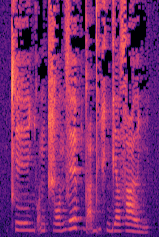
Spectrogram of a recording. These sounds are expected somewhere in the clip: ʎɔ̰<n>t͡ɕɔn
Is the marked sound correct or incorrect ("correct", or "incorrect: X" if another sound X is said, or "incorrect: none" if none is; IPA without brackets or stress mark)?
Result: correct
